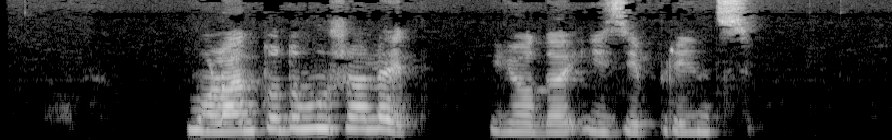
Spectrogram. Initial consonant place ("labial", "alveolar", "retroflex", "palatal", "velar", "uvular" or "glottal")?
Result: labial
